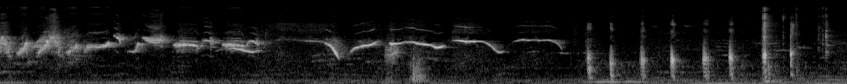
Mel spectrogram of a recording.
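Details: Chinese hwamei kept in an aviary for conservation in a mountain town, paired in breeding season: loud, varied whistled phrases with slurred rising and falling notes, then a run of sharp repeated clicks or taps.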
